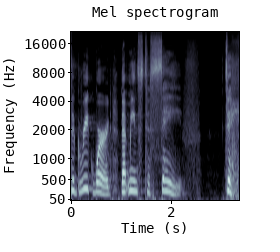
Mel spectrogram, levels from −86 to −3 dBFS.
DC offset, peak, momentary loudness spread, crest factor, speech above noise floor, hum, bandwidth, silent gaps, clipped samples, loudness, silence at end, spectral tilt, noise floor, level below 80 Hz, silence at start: under 0.1%; -8 dBFS; 11 LU; 20 dB; 38 dB; none; over 20 kHz; none; under 0.1%; -26 LUFS; 0 s; -4 dB/octave; -64 dBFS; -56 dBFS; 0 s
